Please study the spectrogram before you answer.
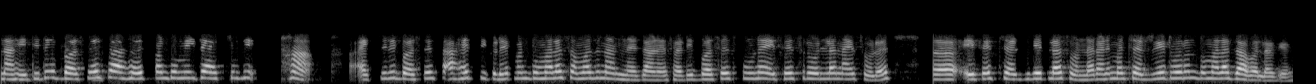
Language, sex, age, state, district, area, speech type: Marathi, female, 18-30, Maharashtra, Raigad, rural, conversation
